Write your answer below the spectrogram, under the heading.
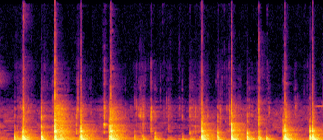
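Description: Wooden pestle pounding boiled tomatoes in a wooden mortar: a steady run of dull, hollow wooden thuds, about three to four a second.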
